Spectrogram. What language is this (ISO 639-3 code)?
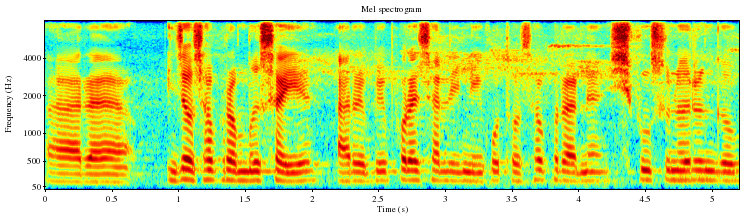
brx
